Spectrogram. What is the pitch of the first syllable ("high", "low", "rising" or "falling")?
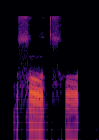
falling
